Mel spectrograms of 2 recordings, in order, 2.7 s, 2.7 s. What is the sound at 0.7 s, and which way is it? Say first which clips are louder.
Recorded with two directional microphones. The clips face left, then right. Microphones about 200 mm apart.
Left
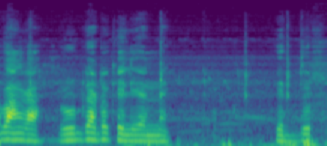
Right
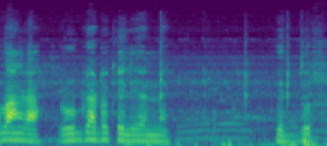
Speech: left 2 dB; 15° left (ahead or behind).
